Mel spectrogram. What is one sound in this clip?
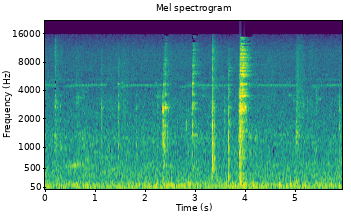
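Plates clink as they are set down on a wooden table.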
